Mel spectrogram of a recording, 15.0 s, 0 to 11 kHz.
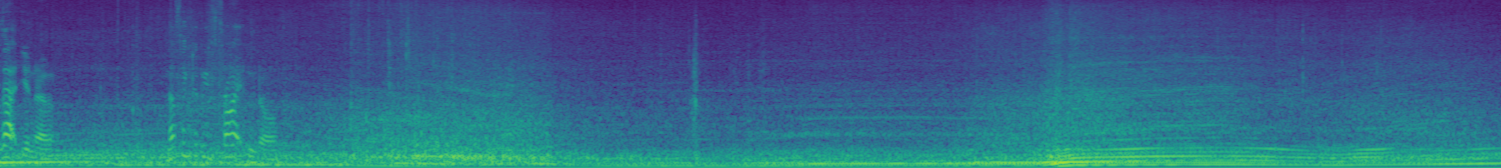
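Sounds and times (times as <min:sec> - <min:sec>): car driving past: 0:07.8 - 0:15.0.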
